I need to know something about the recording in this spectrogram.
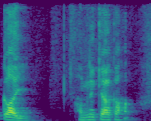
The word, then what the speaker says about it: chi: उससे प्रदर्शित करते हैं, जिसे हम कहते हैं काई, CHI, और उच्चारण इसका होता है काई।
